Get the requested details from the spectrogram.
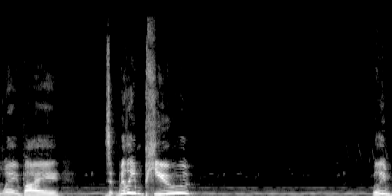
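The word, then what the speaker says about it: Pugh: is a group of game developers I know pronounce Pew okay thank you um I recognize one of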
